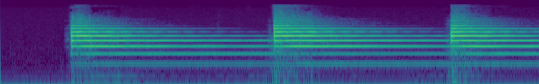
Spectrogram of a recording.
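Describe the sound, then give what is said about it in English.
Ringing bells open a song: three loud, resonant strikes spaced about a second and a half apart, each with a bright shimmering tone that slowly fades before the next. No voices. “I immediately go back to when I was in high school at Sam Houston High School in Moss Bluff, Louisiana, and the local AM station, the Friday after Thanksgiving, would play this song, and when you heard this song, you knew it was Christmas.”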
